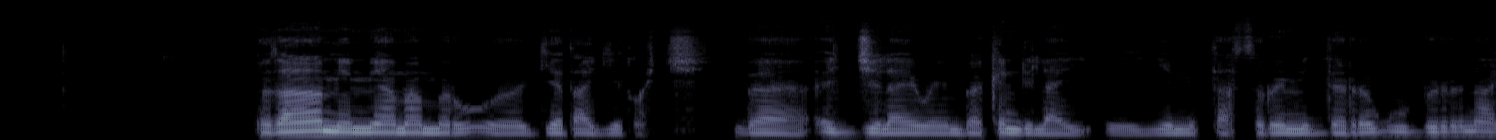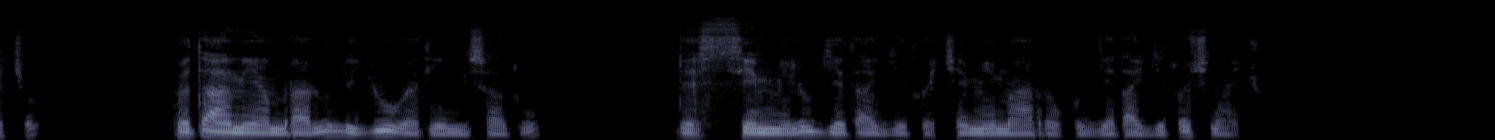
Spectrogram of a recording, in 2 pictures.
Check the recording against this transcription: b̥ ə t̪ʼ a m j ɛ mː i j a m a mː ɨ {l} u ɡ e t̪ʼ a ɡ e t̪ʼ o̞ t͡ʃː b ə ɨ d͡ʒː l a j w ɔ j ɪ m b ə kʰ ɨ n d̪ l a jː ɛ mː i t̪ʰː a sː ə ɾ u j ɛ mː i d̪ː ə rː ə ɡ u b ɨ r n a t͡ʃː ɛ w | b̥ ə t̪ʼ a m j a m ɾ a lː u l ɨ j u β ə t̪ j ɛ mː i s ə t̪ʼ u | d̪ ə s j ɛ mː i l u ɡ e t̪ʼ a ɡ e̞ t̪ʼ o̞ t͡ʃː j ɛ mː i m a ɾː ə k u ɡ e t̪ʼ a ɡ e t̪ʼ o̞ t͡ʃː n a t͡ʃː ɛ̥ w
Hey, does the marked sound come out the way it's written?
no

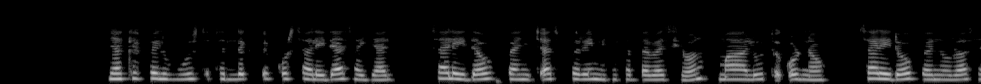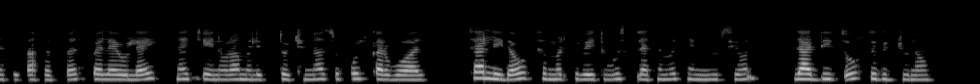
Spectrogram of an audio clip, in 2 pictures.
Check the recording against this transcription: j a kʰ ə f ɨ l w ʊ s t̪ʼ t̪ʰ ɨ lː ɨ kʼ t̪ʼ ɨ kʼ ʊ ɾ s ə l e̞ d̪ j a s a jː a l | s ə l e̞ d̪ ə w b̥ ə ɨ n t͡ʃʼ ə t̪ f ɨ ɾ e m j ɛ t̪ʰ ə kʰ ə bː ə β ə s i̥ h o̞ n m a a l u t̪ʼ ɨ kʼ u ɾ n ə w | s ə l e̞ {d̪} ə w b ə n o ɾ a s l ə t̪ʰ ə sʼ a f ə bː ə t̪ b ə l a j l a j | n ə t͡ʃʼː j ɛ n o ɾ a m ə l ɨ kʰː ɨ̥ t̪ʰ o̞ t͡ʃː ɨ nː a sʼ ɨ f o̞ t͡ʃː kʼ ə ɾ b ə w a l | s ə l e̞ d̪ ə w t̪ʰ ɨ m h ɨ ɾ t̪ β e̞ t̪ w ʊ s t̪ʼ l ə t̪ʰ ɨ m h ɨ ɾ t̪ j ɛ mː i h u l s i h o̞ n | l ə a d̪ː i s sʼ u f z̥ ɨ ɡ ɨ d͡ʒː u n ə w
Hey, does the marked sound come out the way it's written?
yes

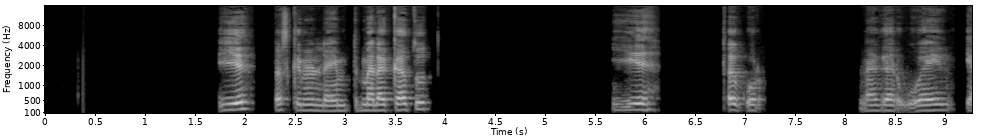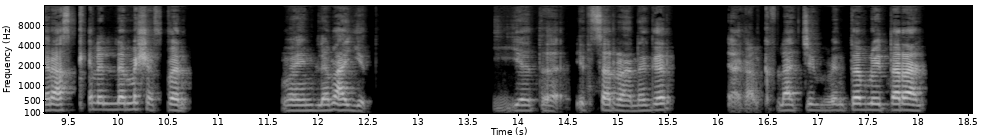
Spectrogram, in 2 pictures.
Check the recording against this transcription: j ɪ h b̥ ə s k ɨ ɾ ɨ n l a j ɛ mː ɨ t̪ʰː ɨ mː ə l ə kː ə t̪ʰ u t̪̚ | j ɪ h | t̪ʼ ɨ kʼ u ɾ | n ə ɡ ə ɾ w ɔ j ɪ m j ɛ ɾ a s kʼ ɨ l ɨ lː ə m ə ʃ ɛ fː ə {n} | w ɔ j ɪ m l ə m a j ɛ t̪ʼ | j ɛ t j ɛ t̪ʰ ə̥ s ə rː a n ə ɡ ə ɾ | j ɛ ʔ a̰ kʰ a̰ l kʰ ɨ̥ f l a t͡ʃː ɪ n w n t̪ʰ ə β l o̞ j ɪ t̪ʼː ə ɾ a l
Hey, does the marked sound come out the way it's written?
yes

